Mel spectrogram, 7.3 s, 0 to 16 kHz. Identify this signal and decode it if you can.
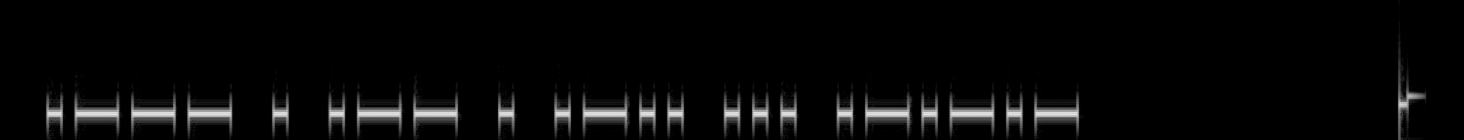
Morse code, heard as a keyed tone, about 17 wpm, 700 Hz. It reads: JEWELS.
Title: Pangram Challenge v2 - 17wpm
